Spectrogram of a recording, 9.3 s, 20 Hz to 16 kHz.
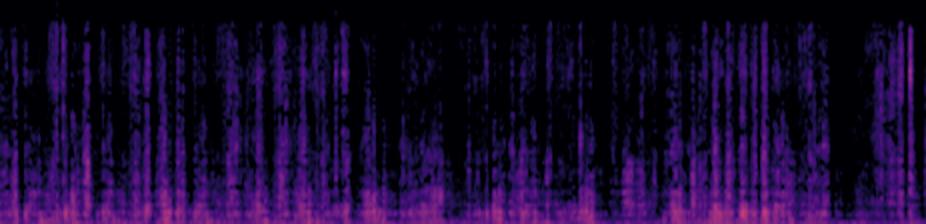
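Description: Fingernails scratch the lid of a small printed, decorated cardboard box held in one hand, making a steady run of dry, papery scraping strokes. The rasp centers in the midrange around 900 Hz with bright, hissy edges. Each stroke is quiet and dies out almost instantly, with no ring.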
